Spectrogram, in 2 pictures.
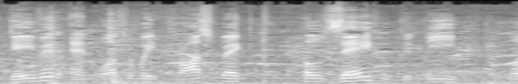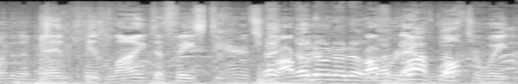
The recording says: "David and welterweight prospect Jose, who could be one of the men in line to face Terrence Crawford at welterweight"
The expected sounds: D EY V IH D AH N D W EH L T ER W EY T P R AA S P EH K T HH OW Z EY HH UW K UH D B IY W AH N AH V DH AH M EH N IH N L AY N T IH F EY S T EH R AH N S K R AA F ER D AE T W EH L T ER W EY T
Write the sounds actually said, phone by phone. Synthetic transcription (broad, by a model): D EY V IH D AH N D W EH L T ER W EY T P R AA S P EH K T HH OW Z EY HH UW K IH D B IY W AH N AH V DH AH M EH N IH N L AY N T IH F EY S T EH R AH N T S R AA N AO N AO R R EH L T ER W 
